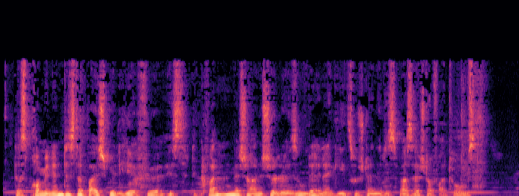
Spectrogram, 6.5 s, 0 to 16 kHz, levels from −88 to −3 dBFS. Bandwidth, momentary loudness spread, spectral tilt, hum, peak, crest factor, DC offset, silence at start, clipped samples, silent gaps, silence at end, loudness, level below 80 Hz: 11.5 kHz; 11 LU; -5 dB/octave; none; -4 dBFS; 18 dB; under 0.1%; 0.1 s; under 0.1%; none; 0.4 s; -21 LUFS; -52 dBFS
